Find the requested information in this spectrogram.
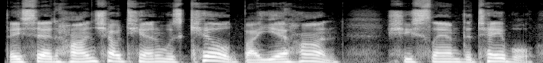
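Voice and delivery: usual speaking voice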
